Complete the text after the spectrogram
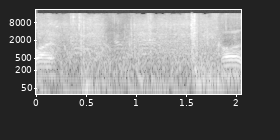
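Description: An explosion booms in a video game.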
